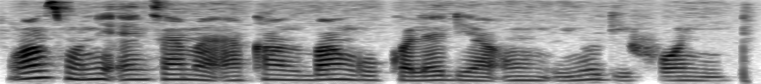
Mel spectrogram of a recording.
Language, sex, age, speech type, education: Nigerian Pidgin, male, 30-45, spontaneous, tertiary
